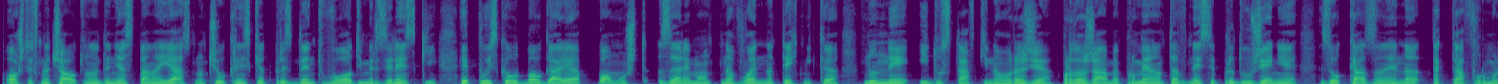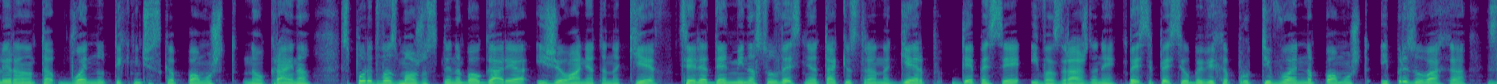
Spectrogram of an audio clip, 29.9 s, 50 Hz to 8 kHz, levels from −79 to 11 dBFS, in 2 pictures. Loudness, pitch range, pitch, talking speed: -20 LUFS, 125-145 Hz, 135 Hz, 145 wpm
